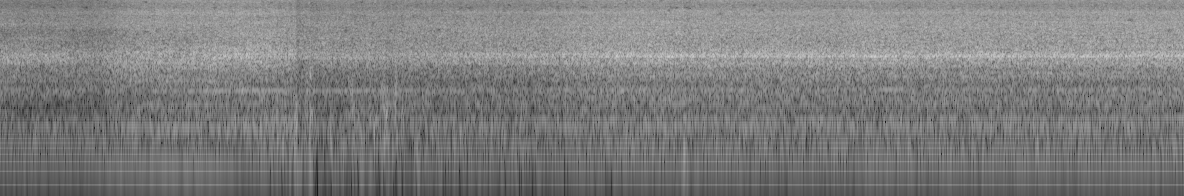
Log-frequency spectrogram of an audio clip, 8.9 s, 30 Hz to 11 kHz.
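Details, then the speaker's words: Datsun/Nissan 280ZX, dry stored and unserviced for 20 years, first start after fuel added: steady, even idle with a smooth low hum and no misses or stumbles. Normal idle. "That does sound better."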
